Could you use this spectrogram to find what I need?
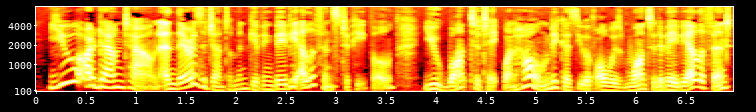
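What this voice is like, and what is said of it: Snooty, clipped old-Hollywood accent. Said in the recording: “I always try to read in a really snooty British accent ... I guess this isn't a British accent. It's sort of more like a clipped Hollywood thing.”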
